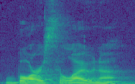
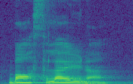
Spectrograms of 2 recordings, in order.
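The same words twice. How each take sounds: First: It is said in an American accent. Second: It is said in a British accent.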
